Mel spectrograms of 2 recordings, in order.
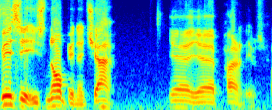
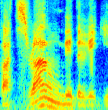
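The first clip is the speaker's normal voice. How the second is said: put-on Mexican accent; 5 semitones lower than usual. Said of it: "That's Mexican".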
